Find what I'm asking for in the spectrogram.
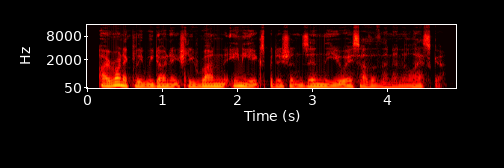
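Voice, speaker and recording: A man at medium pitch, fairly quick, with a dark, mellow, somewhat breathy tone and fairly even intonation. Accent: New Zealand. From New Zealand, with Papua New Guinea childhood. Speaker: expedition company founder. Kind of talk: interview.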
